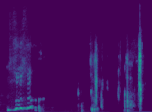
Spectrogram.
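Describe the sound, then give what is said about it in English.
A quiet sip of beer, followed by a short voiced murmur, then several brief wet mouth clicks and swallowing sounds in a loose cluster. “But I will take a sip. I will take a sip from delicious. Yes, let's though. let's take a sip for that.”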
